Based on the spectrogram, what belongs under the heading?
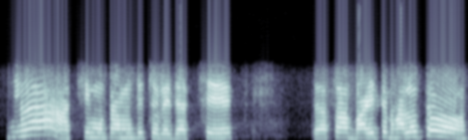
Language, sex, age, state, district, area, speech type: Bengali, female, 30-45, West Bengal, Murshidabad, rural, conversation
